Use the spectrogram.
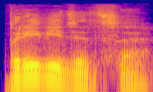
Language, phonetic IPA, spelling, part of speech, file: Russian, [prʲɪˈvʲidʲɪt͡sə], привидеться, verb, Ru-привидеться.ogg
- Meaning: to appear (in a dream or vision)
